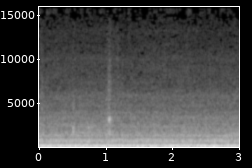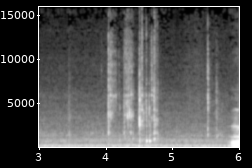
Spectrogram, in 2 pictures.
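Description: Steady faint background hiss, with a short cluster of light clicks and rustles of handling about four seconds in.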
